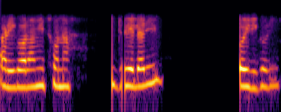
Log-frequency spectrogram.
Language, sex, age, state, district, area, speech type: Bengali, female, 60+, West Bengal, Purba Medinipur, rural, conversation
